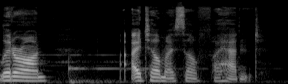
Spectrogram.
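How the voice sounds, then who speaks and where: Background music under a monotone, flat intonation. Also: woman. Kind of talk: read story. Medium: read story.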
